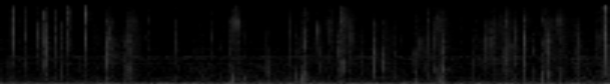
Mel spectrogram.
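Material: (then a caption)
Fabric. A colorful stuffed fabric plush baby ball toy is held in both hands, squeezed and scratched with fingertips and nails. Quiet, dense crinkling and scratching comes as many short, bright clicks and crackles over a low, steady hum.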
